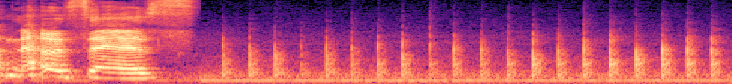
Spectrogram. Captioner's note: fingers tapping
